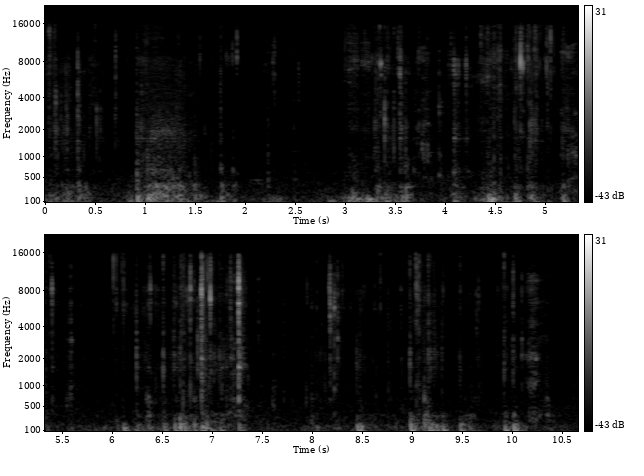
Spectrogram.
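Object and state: Dry bar of soap being shaved.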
